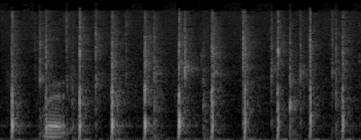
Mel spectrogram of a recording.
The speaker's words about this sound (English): Oh, they're outside clapping for the caregivers.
